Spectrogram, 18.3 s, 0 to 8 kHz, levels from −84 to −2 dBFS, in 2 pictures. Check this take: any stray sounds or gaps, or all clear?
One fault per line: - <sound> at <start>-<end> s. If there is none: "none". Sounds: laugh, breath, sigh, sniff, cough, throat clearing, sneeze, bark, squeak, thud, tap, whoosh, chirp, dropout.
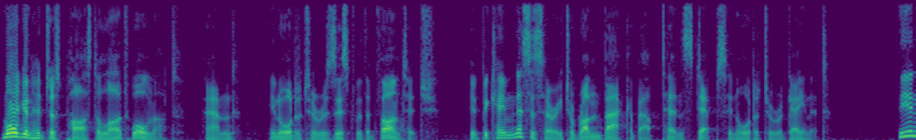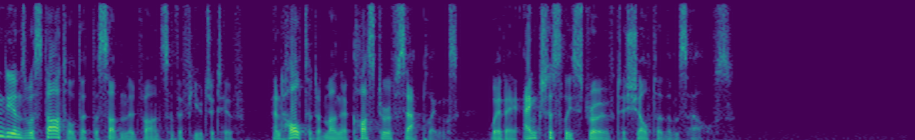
none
